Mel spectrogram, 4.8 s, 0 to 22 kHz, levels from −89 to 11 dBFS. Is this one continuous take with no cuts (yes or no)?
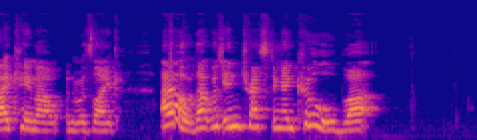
no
